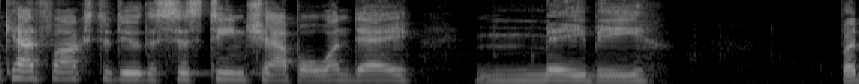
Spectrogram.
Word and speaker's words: Sistine Chapel: Can I request the 16th chapel, but with Chucky Chicken characters? No, because it's not the 16th chapel, it's the Sistine Chapel.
